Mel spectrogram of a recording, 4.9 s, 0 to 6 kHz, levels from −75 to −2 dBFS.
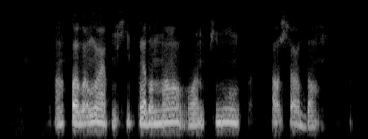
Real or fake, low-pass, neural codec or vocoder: fake; 5.4 kHz; autoencoder, 44.1 kHz, a latent of 192 numbers a frame, MeloTTS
